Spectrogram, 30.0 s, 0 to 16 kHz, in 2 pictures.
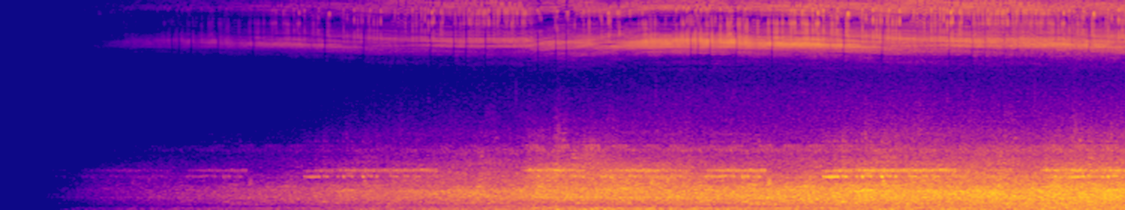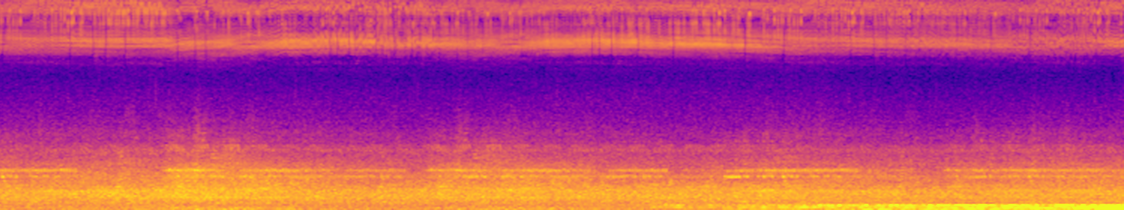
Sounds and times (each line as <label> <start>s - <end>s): drone 7.2s - 29.9s
synth 20.8s - 29.9s
pads 21.5s - 29.9s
